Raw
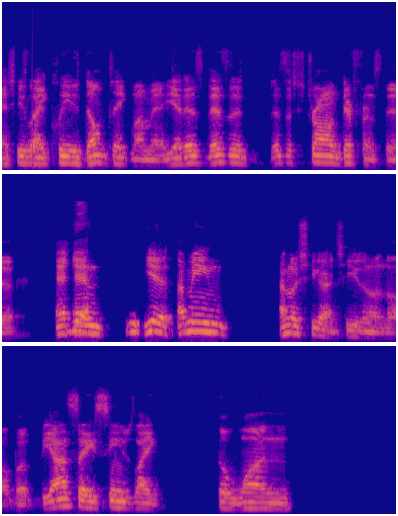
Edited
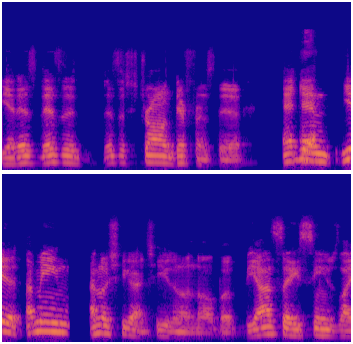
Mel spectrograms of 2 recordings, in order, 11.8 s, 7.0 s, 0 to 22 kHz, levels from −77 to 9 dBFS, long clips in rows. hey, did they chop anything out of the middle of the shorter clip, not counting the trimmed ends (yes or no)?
yes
